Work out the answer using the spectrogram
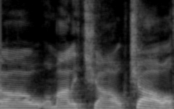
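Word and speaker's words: Thiaw: But yeah, 3-0 down, Miley Tia or Miley Chow. Chiao, I'll say Chiao because apparently that's how you pronounce it.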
